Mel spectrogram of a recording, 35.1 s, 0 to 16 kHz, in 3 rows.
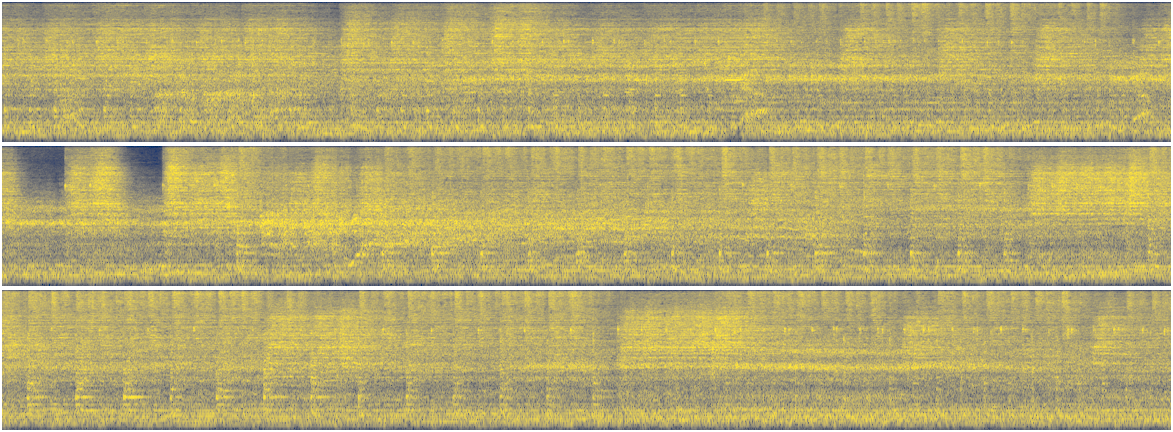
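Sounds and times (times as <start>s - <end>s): heavy band playing live: 0.0s - 35.0s.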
